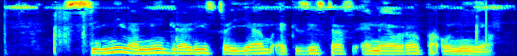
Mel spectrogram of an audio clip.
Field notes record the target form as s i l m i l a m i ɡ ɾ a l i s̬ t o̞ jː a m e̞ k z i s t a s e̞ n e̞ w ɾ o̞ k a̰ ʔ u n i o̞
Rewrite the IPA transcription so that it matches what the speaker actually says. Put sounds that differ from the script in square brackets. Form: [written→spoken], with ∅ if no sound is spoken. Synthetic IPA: s i [l→∅] m i l a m i ɡ ɾ a l i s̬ t o̞ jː a m e̞ k z i s t a s e̞ n e̞ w ɾ o̞ [k→p] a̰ ʔ u n i o̞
